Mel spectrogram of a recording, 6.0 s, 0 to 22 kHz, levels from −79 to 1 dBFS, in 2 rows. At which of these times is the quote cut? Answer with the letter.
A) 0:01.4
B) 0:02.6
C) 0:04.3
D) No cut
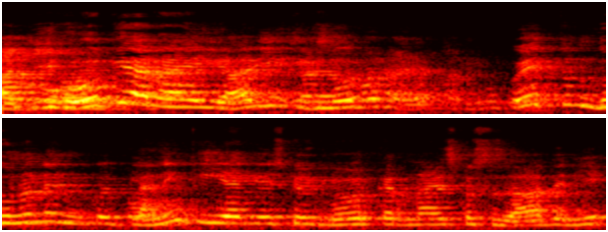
D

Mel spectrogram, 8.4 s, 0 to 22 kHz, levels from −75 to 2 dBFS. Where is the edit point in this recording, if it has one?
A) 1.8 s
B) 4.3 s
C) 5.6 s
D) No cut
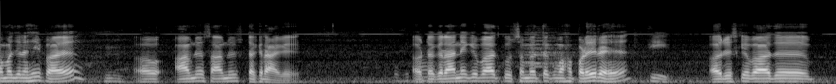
D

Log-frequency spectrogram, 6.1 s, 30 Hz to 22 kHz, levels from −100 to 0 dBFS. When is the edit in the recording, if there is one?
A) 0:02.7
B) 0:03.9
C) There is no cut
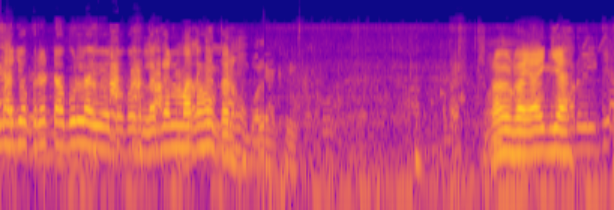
A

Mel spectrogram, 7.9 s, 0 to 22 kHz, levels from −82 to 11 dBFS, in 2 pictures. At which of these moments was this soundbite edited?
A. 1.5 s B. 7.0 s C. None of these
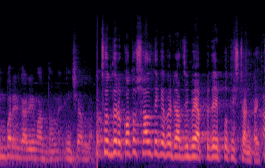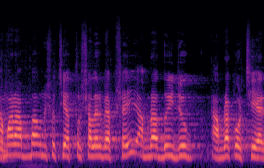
A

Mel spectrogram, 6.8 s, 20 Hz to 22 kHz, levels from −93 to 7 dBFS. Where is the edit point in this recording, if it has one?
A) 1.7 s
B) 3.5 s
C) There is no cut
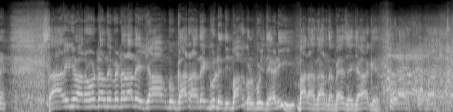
C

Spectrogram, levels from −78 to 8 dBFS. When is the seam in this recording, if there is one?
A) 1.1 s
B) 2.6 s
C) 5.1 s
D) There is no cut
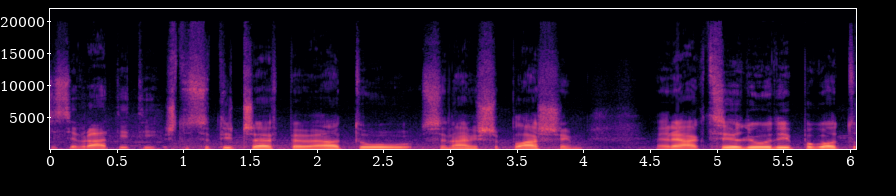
A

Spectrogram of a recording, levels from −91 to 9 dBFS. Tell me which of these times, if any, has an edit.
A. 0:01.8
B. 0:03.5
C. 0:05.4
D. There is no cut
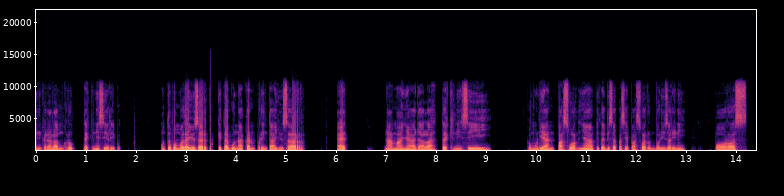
B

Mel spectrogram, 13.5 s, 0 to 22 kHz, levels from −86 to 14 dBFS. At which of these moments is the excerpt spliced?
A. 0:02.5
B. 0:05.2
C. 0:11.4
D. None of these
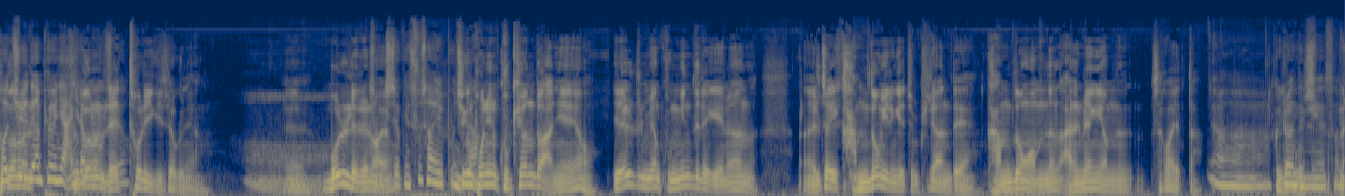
B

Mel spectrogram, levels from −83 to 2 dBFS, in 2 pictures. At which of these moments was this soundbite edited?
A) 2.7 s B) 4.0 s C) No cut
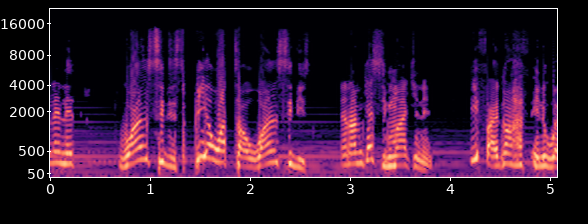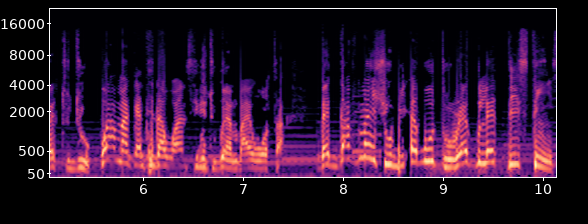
C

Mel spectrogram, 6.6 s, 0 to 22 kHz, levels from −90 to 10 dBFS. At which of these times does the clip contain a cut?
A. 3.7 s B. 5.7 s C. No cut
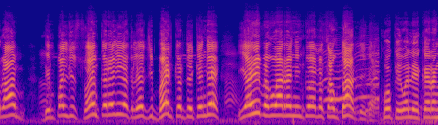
B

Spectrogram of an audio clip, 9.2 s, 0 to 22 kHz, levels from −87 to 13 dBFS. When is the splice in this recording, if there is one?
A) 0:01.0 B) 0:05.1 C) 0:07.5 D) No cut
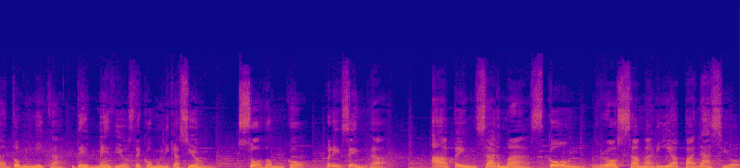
D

